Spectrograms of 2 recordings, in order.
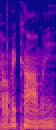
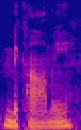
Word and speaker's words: Mikami: Yeah, Mikami. It's Kami is Kami. It's Kami. M-I Mikami.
